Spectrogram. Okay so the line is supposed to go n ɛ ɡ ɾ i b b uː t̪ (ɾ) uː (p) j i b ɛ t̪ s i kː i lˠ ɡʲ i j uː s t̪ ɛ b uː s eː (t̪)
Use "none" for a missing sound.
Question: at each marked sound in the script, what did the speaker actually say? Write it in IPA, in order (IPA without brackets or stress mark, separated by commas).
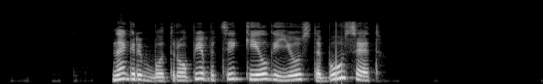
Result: ɾ, p, t̪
